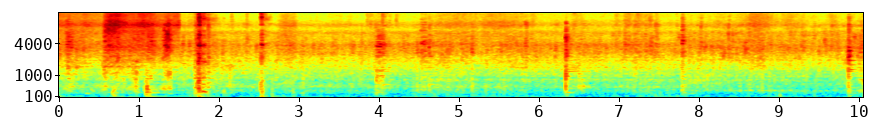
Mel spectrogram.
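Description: Curry masala frying and sizzling in a steel wok while a spatula stirs it, with sharp scrapes of the spatula against the metal every second or so, the loudest about two seconds in.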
